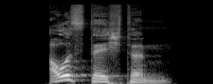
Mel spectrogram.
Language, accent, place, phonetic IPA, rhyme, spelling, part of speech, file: German, Germany, Berlin, [ˈaʊ̯sˌdɛçtn̩], -aʊ̯sdɛçtn̩, ausdächten, verb, De-ausdächten.ogg
- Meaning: first/third-person plural dependent subjunctive II of ausdenken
